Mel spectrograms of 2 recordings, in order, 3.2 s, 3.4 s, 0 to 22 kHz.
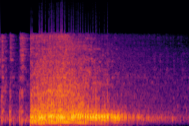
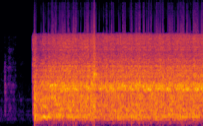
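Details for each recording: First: John Deere X324 all-wheel-steer riding mower with automatic choke: uneven, lumpy chugging that surges, sags and dies away, running rough. Water in the fuel is suspected; the carburetor is to be removed. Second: John Deere X324 riding mower, after fixing a cracked float that let in water and flooded the carburettor, which had been running rough and popping: starts right up and runs steady and even, no popping or stumbling; sounds much better.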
